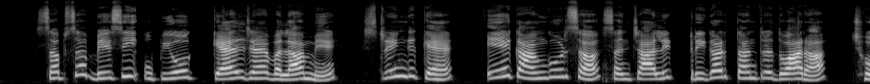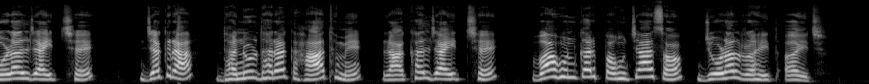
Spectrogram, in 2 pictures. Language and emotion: Maithili, neutral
